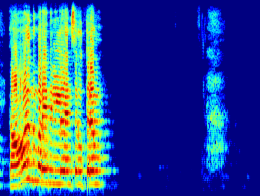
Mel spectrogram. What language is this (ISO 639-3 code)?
mal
